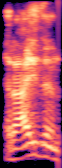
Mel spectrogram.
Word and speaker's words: Reisen: রাইজেন, রাইজেন, REISEN, রাইজেন এটা বলতেছেন? হ্যাঁ এটা বলতেছি, লেইজেন না, এটা রাইজেন। বলতেছেন, এই যে ট্রাভেল করা, হ্যাঁ হুম হুম।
